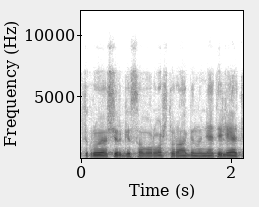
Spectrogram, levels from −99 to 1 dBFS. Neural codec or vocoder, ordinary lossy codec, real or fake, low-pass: none; Opus, 24 kbps; real; 7.2 kHz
